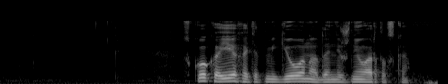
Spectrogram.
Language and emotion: Russian, neutral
